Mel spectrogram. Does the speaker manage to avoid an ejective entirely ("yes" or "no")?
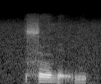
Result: yes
